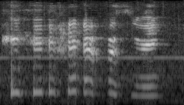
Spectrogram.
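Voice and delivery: high giggling admission; words squeezed through high laughter; laughing confession. Real, not acted. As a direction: crack up while owning up.

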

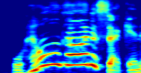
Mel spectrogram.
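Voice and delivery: high-pitched "wait a moment" reaction; sudden second thought. Retold or imitated. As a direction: act out catching yourself mid-thought, voice leaping up. Acting out his own second thought.

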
